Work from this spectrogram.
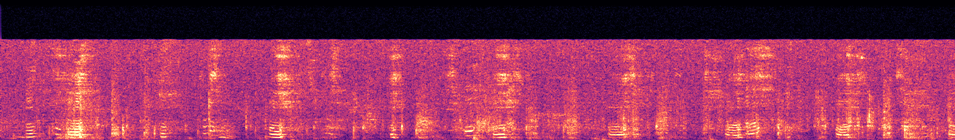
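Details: Kromfohrländer puppies at a milk feeding, giving short high squeaks and whimpers roughly once a second over a steady bed of wet smacking and suckling clicks.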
